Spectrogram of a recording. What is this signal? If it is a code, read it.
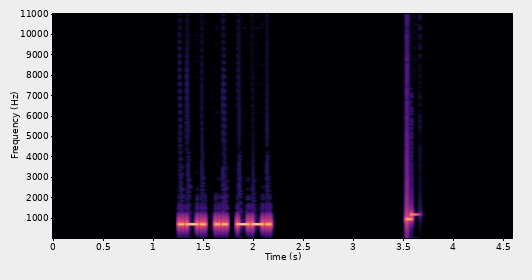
Morse code, heard as a keyed tone, about 31 wpm, 700 Hz. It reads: RIG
